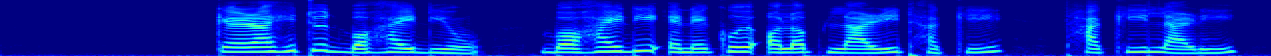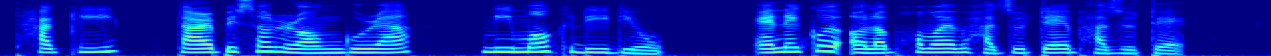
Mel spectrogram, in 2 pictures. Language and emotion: Assamese, neutral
